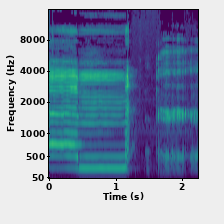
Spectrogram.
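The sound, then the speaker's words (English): A long, loud, tonal burp drones for about a second, followed by a brief pause and a rougher, breathier belch-like rumble. No talking. “I tried to do it away from the mic.”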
